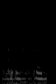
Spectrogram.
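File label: "Testa", Italian, female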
